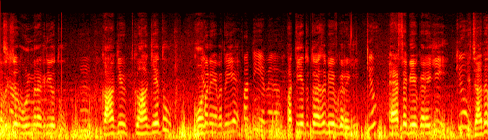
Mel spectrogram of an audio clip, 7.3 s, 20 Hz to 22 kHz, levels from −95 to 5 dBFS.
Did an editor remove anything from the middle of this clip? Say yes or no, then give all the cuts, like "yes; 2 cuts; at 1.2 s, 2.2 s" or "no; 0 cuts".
no; 0 cuts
